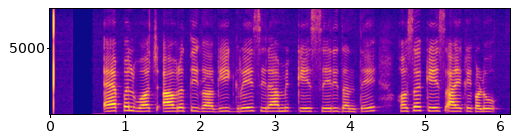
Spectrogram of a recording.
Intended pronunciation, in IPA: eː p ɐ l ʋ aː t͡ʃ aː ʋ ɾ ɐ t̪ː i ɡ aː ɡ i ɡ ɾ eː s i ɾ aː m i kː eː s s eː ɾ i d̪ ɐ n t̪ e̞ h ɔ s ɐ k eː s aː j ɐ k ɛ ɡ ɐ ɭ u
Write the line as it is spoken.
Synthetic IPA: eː p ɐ l ʋ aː t͡ʃ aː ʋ ɾ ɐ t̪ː i ɡ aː ɡ i ɡ ɾ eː s i ɾ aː m i kː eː s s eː ɾ i d̪ ɐ n t̪ e̞ h ɔ s ɐ k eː s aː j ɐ k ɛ ɡ ɐ ɭ u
